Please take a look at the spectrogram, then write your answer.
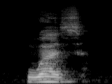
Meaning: Oise (a department of Picardy, Hauts-de-France, France)
- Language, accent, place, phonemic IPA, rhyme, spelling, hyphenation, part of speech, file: French, France, Paris, /waz/, -az, Oise, Oise, proper noun, LL-Q150 (fra)-Oise.wav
